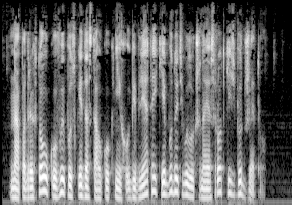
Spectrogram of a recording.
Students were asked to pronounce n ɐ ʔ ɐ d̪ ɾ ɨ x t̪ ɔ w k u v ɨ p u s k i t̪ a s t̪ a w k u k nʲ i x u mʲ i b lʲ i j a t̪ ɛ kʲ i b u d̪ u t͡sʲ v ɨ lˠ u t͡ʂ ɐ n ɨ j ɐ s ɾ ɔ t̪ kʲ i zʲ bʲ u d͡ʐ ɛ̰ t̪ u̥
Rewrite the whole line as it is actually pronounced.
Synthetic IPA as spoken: n ɐ p ɐ d̪ ɾ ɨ x t̪ ɔ w k u v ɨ p u s k i d̪ a s t̪ a w k u k nʲ i x u bʲ i b lʲ i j a t̪ ɛ kʲ i b u d̪ u t͡sʲ v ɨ lˠ u t͡ʂ ɐ n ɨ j ɐ s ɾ ɔ t̪ kʲ i zʲ bʲ u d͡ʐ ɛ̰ t̪ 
